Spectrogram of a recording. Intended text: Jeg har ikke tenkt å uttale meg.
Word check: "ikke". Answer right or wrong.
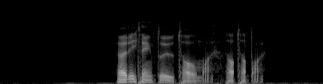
wrong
